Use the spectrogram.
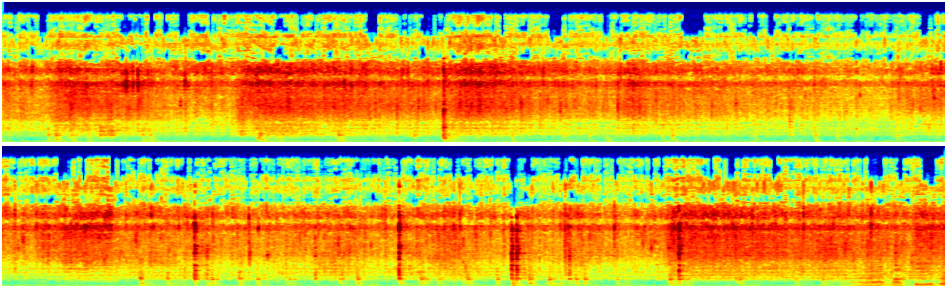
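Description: Vegan pumpkin fritters fry in hot oil with a continuous bright sizzle and crackle. A few sharper clicks and scrapes from turning them with a spoon sound over the bubbling, and no one speaks.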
